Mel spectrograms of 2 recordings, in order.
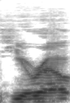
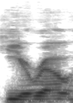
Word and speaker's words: gyro: That actually, the one that's been the most popular through testing is a lamb hero or lamb gyro, however you want to pronounce it, style sausage, lamb and beef.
